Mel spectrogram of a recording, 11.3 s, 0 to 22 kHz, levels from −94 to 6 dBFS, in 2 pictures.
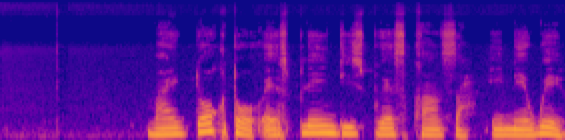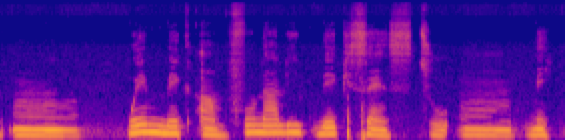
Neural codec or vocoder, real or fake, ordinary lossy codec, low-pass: none; real; none; 19.8 kHz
